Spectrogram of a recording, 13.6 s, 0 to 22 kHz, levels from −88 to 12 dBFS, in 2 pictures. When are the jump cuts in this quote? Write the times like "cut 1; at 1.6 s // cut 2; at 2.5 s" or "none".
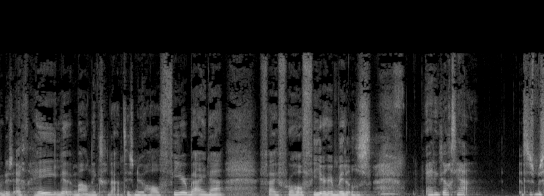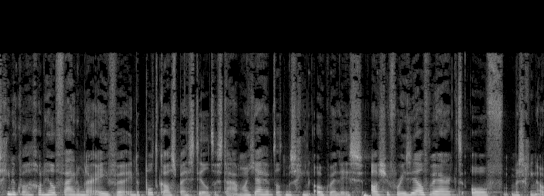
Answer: cut 1; at 5.2 s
